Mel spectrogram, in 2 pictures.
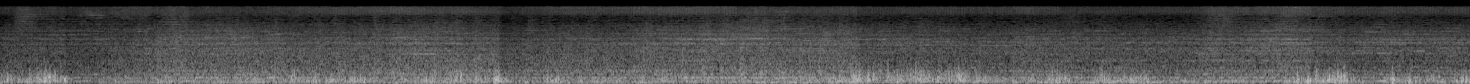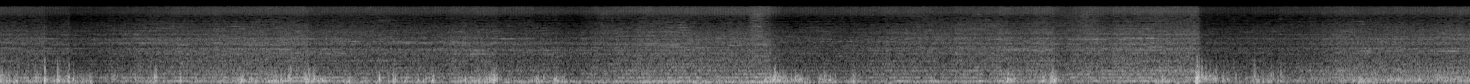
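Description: Double-stack intermodal well cars of a freight train rolling past on the rails: a steady rumble of wheels on track, with a few sharp clanks along the way.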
